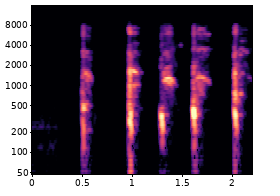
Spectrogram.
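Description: A man coughing: four short, sharp coughs in quick succession, starting about half a second in.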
